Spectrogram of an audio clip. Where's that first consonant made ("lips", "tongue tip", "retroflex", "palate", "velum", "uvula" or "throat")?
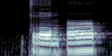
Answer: velum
